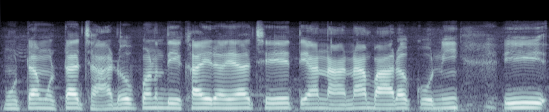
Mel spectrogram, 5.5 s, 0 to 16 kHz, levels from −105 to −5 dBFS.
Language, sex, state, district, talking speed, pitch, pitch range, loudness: Gujarati, male, Gujarat, Gandhinagar, 110 wpm, 145 Hz, 140-150 Hz, -18 LUFS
